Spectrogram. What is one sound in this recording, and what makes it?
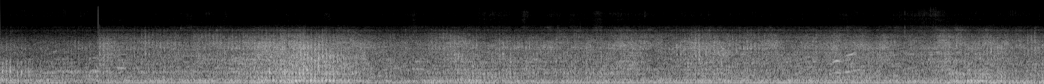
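A helicopter's rotor thuds steadily overhead.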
